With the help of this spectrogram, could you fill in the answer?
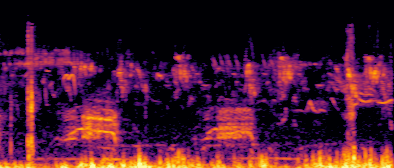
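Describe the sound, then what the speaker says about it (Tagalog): Birds call in a quiet rural spot in the Philippines near a highway, a few faint chirps and short calls repeating over a low background rumble, with no talk. "Ayan, mga huni ng ibon na yun, Yan yung maririnig namin dito."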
